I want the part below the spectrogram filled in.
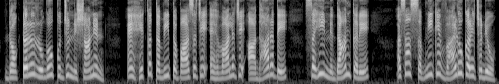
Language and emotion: Sindhi, surprised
